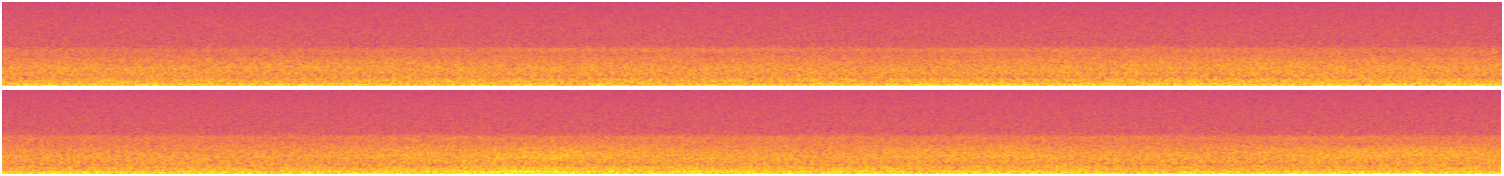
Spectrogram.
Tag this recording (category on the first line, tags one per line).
Soundscapes > Nature
alice-holt-forest
field-recording
natural-soundscape
nature
raspberry-pi
soundscape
